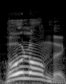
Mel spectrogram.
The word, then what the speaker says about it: Haaland: doutez c'est le cyborg Erling Irlande ou plutôt Erling Hollande comme ça se prononce en norvégien comme le placard de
